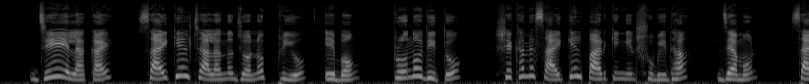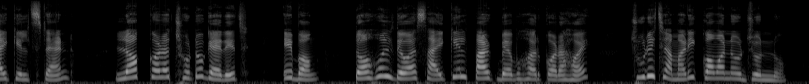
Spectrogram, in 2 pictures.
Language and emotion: Bengali, neutral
